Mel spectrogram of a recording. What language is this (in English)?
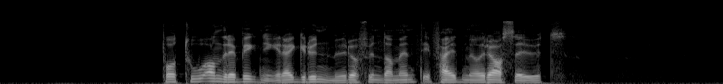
Norwegian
